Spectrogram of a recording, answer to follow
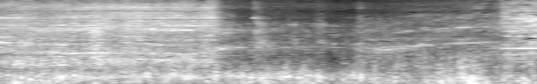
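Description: Wind buffeting the microphone, a rough, uneven rumble with a hiss above it that thins out for a couple of seconds in the middle.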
